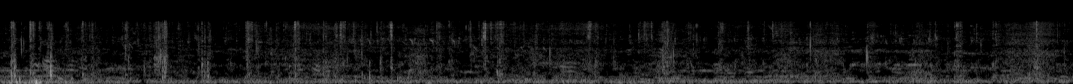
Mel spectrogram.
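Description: Footsteps of a person walking on a rough dirt road, a quick regular series of short scuffing steps over a low steady background noise.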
